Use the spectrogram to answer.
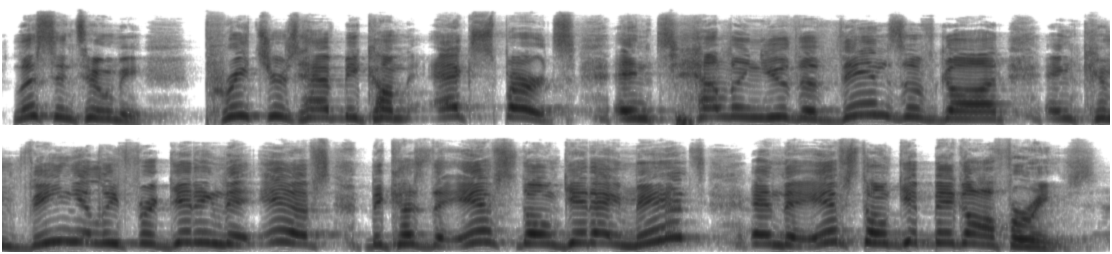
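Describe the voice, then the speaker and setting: High, bright-voiced energetic preacher man. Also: normal speed, few pauses. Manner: energetic, humorous preaching with crowd call-and-response. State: voice getting hoarse. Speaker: pastor. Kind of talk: sermon.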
